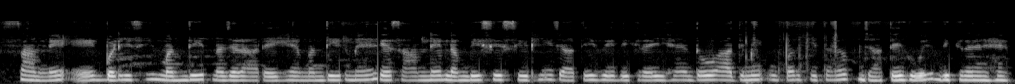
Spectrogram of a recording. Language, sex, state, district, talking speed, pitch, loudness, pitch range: Hindi, female, Bihar, Lakhisarai, 170 wpm, 200 Hz, -17 LUFS, 195-210 Hz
